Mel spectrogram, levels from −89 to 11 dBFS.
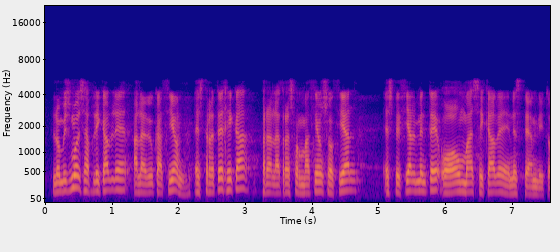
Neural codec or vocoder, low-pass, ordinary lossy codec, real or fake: autoencoder, 48 kHz, 32 numbers a frame, DAC-VAE, trained on Japanese speech; 5.4 kHz; none; fake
